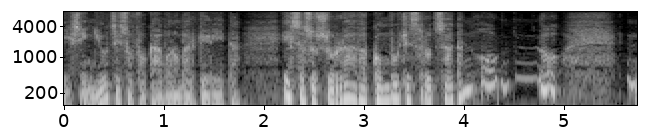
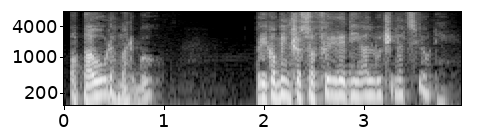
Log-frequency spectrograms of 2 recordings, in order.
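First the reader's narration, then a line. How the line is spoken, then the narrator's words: Shout through bared teeth. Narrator (Italian): Gli grignò i denti, gridò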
